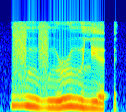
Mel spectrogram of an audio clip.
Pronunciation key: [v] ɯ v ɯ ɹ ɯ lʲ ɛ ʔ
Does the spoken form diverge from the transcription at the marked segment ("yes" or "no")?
no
